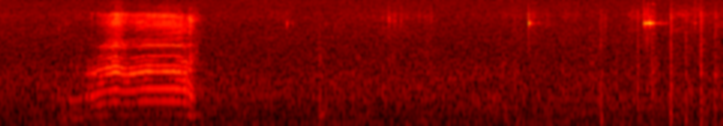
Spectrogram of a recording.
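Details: Domestic cat meowing louder while being patted on the rump: one loud, drawn-out wavering meow lasting under a second, followed by quiet room tone with a few small clicks and taps.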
